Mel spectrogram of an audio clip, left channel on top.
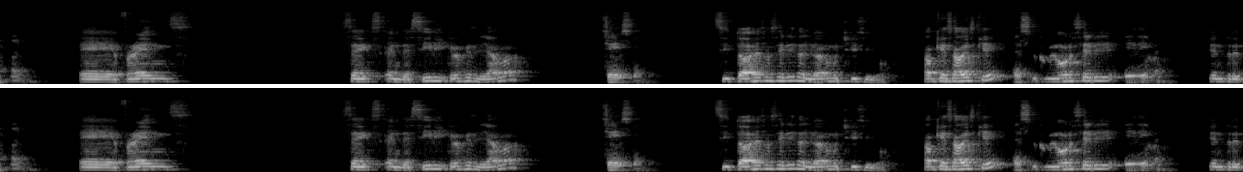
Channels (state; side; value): identical; both; correlation 1.00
